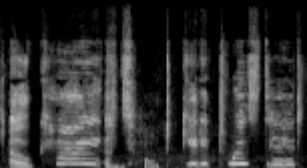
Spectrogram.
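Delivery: high, slow and laughing; sassy warning. Real, not acted. Streamer warning viewers playfully, sassy. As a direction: warn them with a laughing wink.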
